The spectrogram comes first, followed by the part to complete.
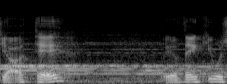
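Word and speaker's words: Yáʼátʼééh: We have hello, which is pronounced ya'ate.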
